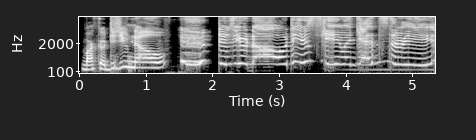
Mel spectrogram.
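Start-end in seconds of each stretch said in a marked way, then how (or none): 1.5-5.3 high, drawn-out wail of betrayal; hammed-up high-pitched bawling; mock crying. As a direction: sob the accusation, breaking into a howl. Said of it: "let me cry real quick".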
